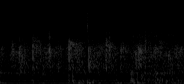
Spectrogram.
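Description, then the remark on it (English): An audience gives Jesus a hand clap, applauding with steady, dense hand clapping from many people, a continuous patter of claps at a fairly soft level. “Let's give Jesus a hand clap.”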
